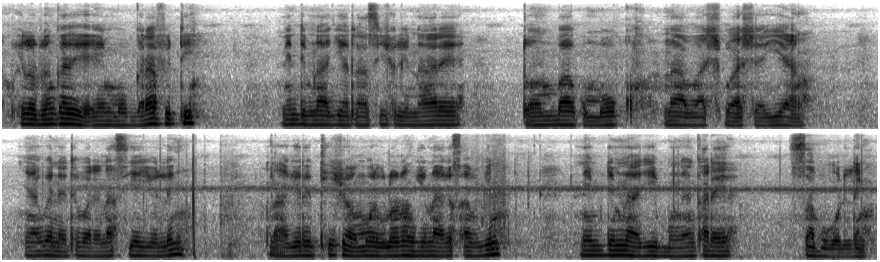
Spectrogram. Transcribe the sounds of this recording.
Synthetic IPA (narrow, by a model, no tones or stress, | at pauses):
abuɡilodueŋkaɾeemuɡɾafiti | nidimnaɟiatasiʃoɾinaɾe | tombakumoknaβaʃbaʃaiaŋ | ɲaɡʷeneteβaɾenasijaɟolːiŋ | na̰ɡeɾetʰiʃoamoɾekuloɾoŋkinaɡesabɡin | nidimnaɟibuŋeŋkaɾe | sabɡolːiŋ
